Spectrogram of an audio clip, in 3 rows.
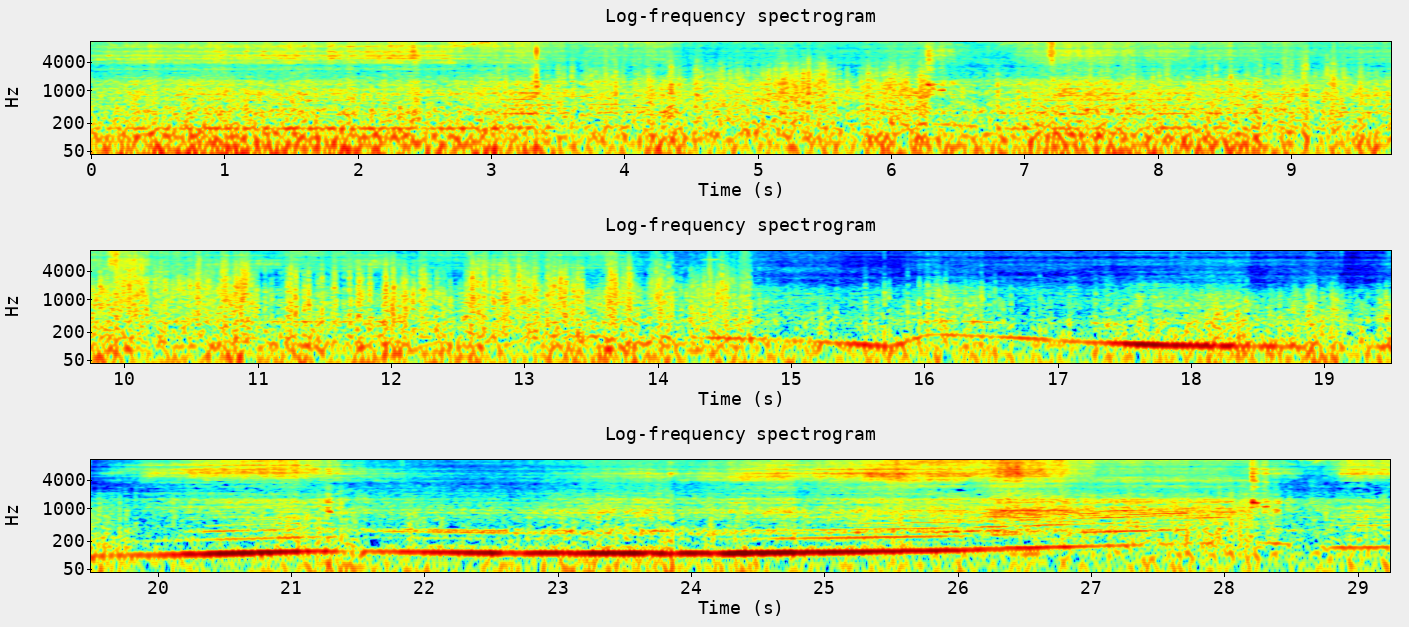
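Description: KTM X-Bow's Audi 2.0-litre turbocharged four-cylinder engine heard onboard at speed on track, with wind buffeting the microphone in the open cockpit. About halfway the engine note dips as the car brakes from about 105 mph and changes down. It then runs lower and rises again near the end as the car drives on.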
